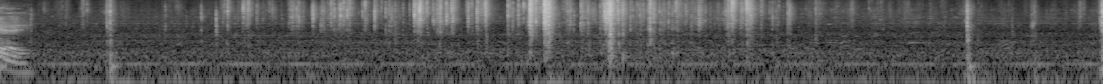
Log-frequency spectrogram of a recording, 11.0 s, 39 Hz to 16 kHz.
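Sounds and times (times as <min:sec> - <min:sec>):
foil wrapper crinkling: 0:01.9 - 0:08.6.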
